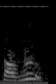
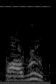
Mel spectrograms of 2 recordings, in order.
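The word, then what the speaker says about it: בָּרוּךְ: this word blessed in in the Hebrew it's pronounced Baruch can you guys say that Baruch one two three Baruch yes a wonderful rolls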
